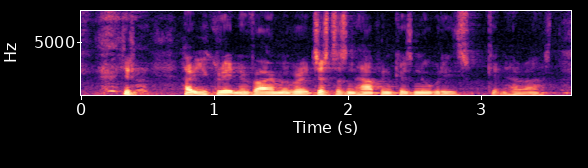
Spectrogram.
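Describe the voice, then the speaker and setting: A man at a medium pitch with a dark, mellow tone, talking at a very fast pace amid audible room echo. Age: 50s. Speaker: construction company executive. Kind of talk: conference Q&A talk. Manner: halting, many fillers and restarts.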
